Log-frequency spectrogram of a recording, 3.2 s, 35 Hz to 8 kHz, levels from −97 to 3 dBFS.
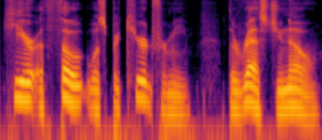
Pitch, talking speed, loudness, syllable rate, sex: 130 Hz, 185 wpm, -18 LUFS, 5.1 syllables/s, male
